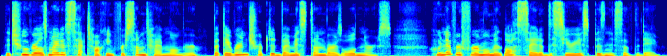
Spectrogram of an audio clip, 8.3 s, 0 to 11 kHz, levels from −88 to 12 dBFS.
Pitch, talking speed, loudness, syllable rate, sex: 255 Hz, 245 wpm, -16 LUFS, 6.3 syllables/s, female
